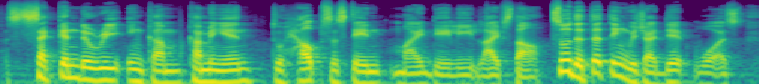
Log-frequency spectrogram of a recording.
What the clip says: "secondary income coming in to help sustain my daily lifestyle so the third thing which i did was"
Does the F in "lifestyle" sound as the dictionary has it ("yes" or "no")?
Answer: yes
